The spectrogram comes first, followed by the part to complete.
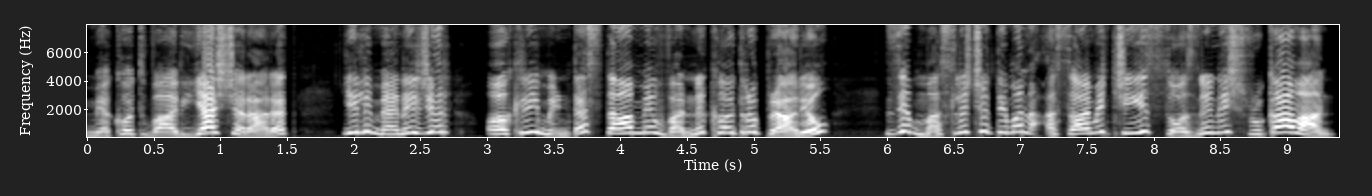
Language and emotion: Kashmiri, angry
